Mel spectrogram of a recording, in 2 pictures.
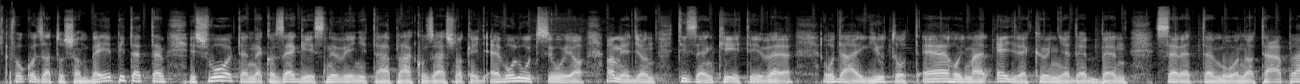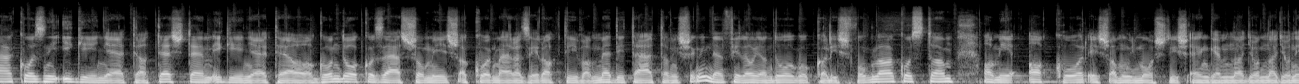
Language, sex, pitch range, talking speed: Hungarian, male, 90-115 Hz, 120 wpm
